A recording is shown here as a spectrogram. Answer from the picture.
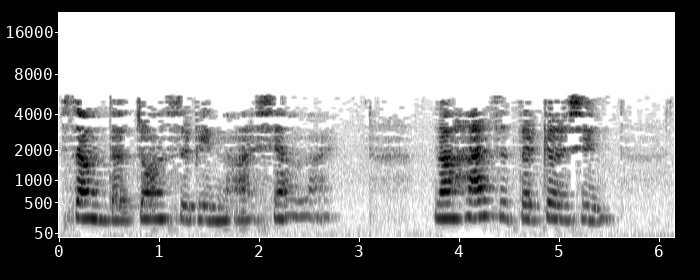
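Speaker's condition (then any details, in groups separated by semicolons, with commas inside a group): ALS; onset about three years ago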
